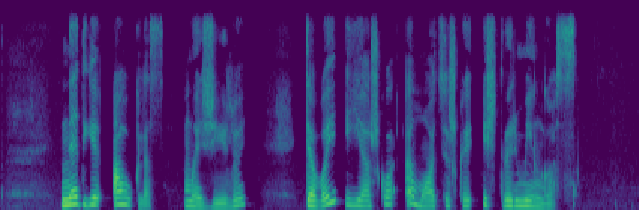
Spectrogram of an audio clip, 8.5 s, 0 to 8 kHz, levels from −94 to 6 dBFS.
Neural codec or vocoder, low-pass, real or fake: none; 7.2 kHz; real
